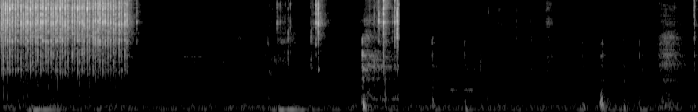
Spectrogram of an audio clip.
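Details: A burst of hiss, then quiet room tone broken by clicks, taps and mechanical rattles, with no bark or other animal call.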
